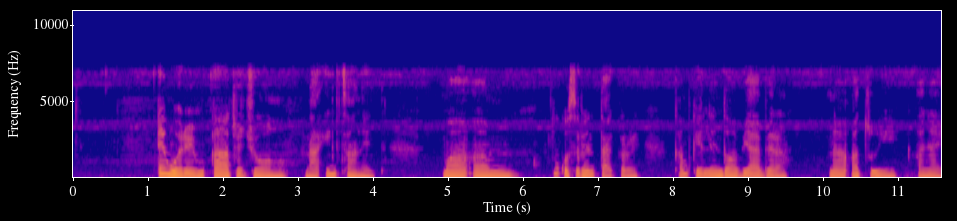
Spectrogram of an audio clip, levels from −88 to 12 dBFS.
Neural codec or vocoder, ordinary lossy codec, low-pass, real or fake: none; none; 7.2 kHz; real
